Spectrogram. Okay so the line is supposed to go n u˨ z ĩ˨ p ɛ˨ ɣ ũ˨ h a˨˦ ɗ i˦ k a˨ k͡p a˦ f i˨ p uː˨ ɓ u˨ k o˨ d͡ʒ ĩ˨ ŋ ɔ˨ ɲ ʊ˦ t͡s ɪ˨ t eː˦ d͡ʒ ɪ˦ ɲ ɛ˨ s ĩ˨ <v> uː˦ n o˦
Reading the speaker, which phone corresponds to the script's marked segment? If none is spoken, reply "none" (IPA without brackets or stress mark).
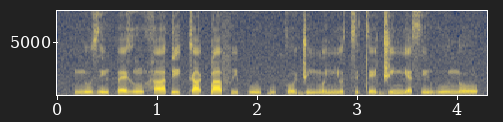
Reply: v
